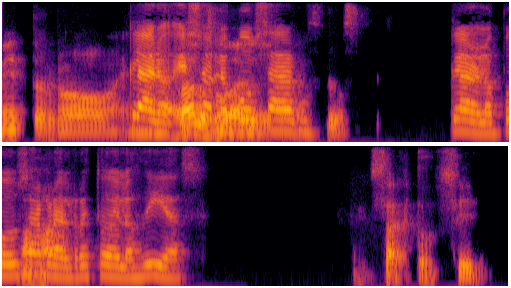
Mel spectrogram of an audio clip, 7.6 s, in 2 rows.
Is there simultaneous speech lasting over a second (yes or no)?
yes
